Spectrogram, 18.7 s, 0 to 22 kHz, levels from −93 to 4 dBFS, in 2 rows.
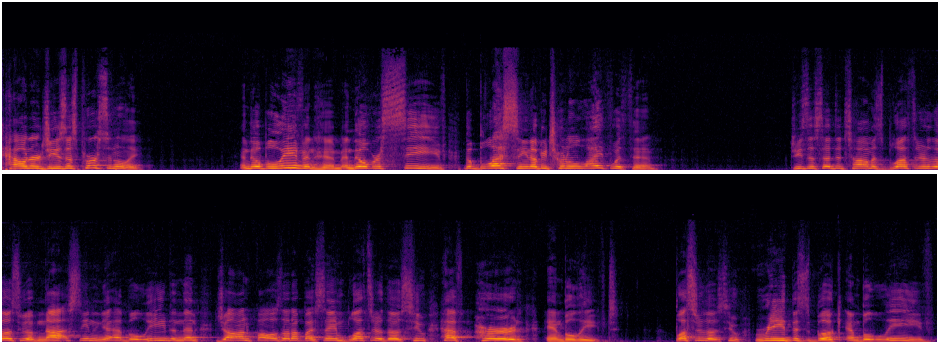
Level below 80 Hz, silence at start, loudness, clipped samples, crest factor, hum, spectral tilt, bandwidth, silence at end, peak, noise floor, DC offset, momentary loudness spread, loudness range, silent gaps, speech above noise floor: -68 dBFS; 0 s; -26 LUFS; under 0.1%; 20 dB; none; -5.5 dB/octave; 14 kHz; 0.1 s; -6 dBFS; -73 dBFS; under 0.1%; 11 LU; 5 LU; none; 47 dB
